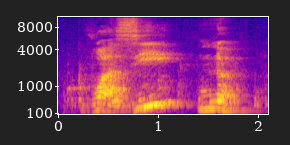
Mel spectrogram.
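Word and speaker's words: voisin: اذا فوا فوا وزيدوا زين، فوازين فوازين.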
